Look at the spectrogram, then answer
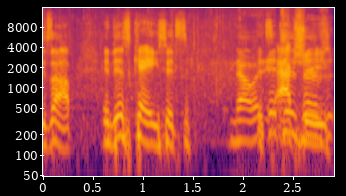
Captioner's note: applause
